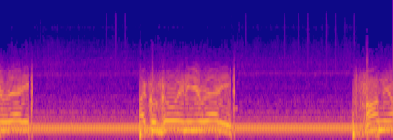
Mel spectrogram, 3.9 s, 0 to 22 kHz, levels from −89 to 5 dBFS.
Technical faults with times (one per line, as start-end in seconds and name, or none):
2.37 corrupt frame decoded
